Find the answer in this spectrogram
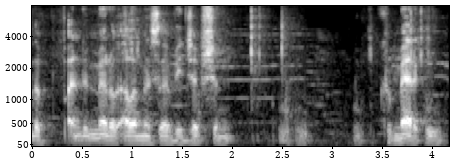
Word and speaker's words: Kemet: This is one of the fundamental elements of Egyptian Kemetic, who call themselves, call their land Kemet. That's how we pronounce it, Kemet, KMT. There are no vowels in that script, but which means the land of the black.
